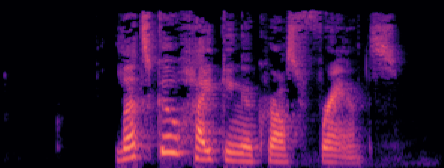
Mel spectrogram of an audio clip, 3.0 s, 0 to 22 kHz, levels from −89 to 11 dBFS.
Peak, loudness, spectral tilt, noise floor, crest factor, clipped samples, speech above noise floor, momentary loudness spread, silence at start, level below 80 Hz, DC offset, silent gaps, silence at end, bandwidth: -2 dBFS; -20 LUFS; -2.5 dB/octave; -69 dBFS; 20 dB; under 0.1%; 49 dB; 11 LU; 0.8 s; -64 dBFS; under 0.1%; none; 0.3 s; 17 kHz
